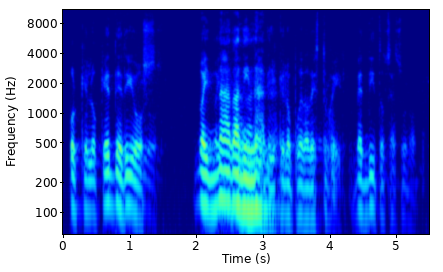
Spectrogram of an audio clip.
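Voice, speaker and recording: Impassioned preaching man, swinging loud to hushed. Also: medium pitch. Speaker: pastor. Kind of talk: sermon.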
